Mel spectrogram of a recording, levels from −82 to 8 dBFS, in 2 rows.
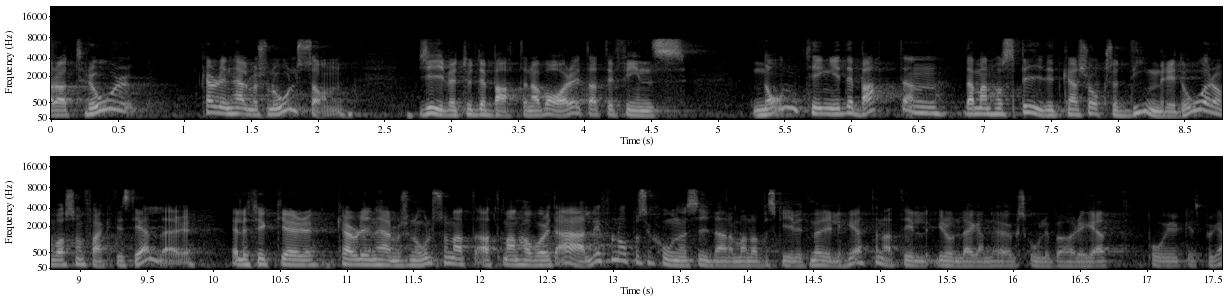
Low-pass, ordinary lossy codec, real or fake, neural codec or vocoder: none; none; real; none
